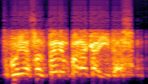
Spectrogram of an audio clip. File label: bailout, mood med, speech; War Thunder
